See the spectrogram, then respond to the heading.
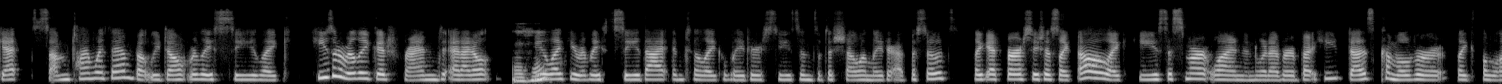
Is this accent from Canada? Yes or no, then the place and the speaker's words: yes; Canada; I am a Canadian university student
